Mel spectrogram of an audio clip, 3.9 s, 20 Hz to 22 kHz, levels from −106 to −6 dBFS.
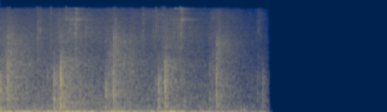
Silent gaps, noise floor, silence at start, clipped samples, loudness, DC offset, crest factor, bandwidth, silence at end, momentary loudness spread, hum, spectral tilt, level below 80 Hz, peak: none; under -90 dBFS; 0 s; under 0.1%; -42 LUFS; under 0.1%; 24 dB; 16.5 kHz; 1.2 s; 17 LU; none; -3.5 dB/octave; -42 dBFS; -14 dBFS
